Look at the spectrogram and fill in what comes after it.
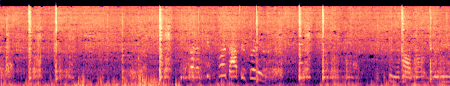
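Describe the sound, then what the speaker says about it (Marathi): Potato chutney with plenty of onion sizzles in a pan while being stirred, a steady close frying hiss broken by scraping stir strokes, with someone talking over it at times. "आता भरपूर परतली असेल ती आपली बटाट्याची चटणी."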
